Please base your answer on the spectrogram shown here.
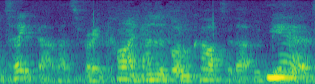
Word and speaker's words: Helena Bonham Carter: Helena Boham Carter, is that how you say her name? I will take that. That's very kind. Helena Bonham Carter, that would be Yes.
